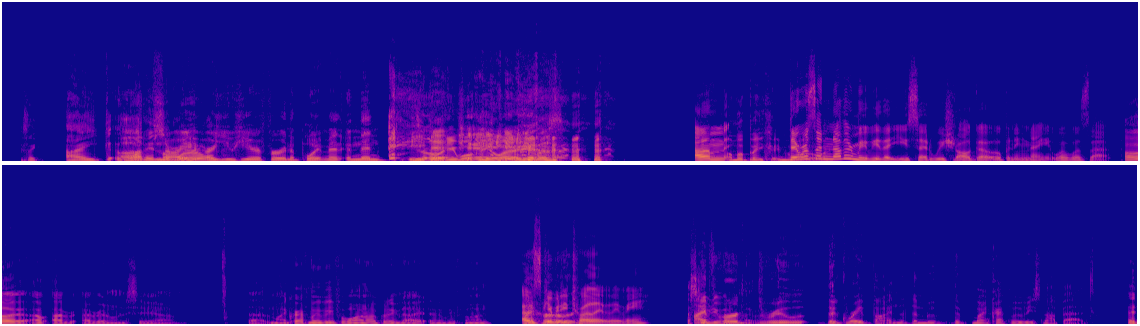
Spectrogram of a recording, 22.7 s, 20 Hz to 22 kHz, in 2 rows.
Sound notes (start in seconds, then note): 3.9 laughs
